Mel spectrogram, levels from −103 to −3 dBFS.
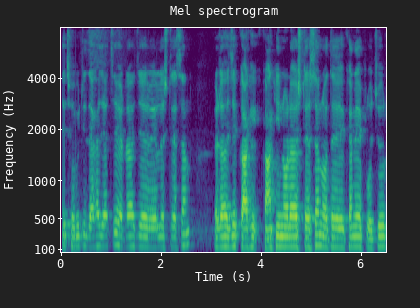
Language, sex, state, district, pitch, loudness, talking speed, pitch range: Bengali, male, West Bengal, Kolkata, 130 Hz, -27 LUFS, 140 wpm, 130-135 Hz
